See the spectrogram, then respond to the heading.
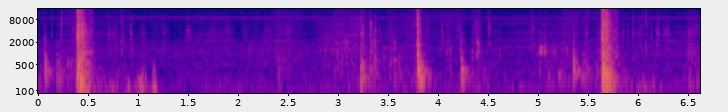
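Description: The steel door of an old, worn-out American truck is shut several times for comparison, each close landing as a deep, low thud with a short rattle. Unlike the tinny door of another car, it sounds solid, not cheap.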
